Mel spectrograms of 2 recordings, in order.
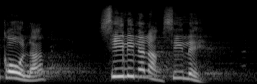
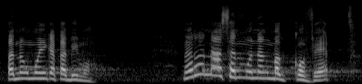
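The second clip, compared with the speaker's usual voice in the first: normal talking voice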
